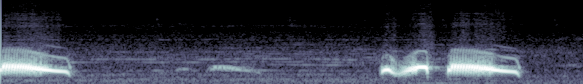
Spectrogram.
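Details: Decoy spotted dove giving the urging coo style, used to stir wild doves: a loud low mellow coo, a faint short note, then a quick rising two-part coo followed by a long falling coo, with quiet background.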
